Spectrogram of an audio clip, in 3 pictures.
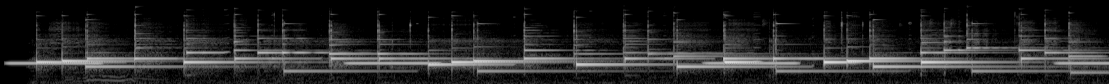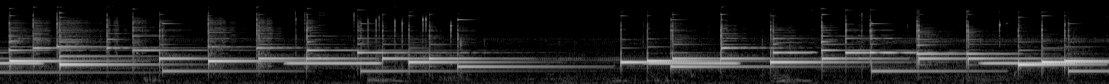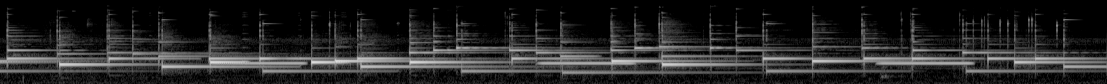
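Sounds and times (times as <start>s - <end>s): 
music box melody: 0.1s - 33.2s.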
